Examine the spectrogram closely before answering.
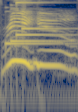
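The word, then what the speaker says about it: Ryu: but let's go and double check survey says Ru from Street Fighter is that's how you pronounce it and coming in with number 16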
